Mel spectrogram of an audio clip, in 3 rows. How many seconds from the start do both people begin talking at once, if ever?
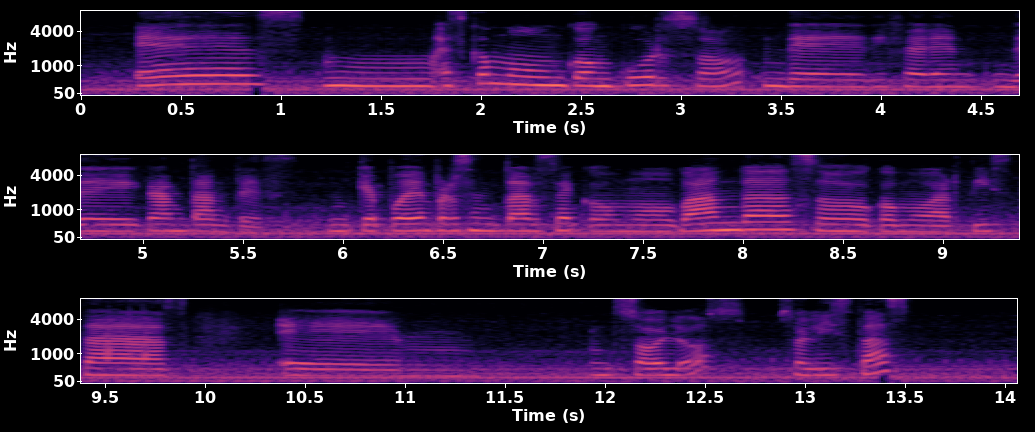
none

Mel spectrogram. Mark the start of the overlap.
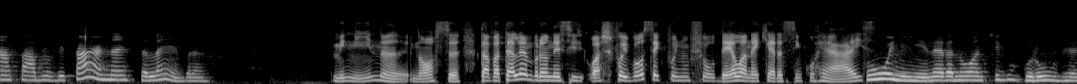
none

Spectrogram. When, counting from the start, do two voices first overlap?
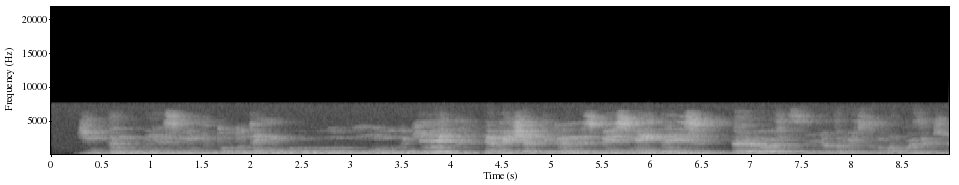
none

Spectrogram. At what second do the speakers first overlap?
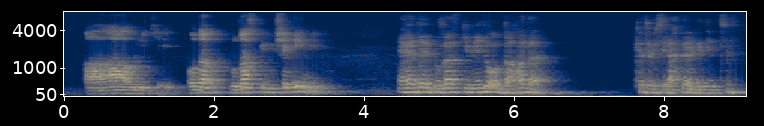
none

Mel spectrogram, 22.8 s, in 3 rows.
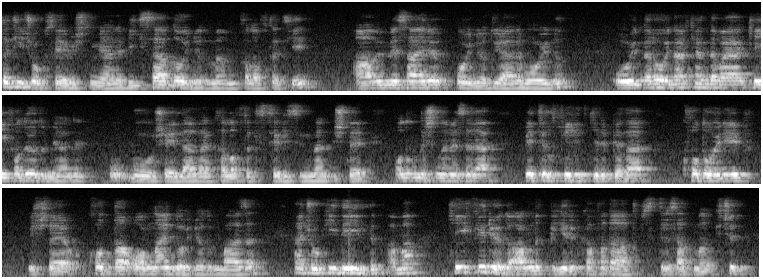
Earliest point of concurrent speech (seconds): none

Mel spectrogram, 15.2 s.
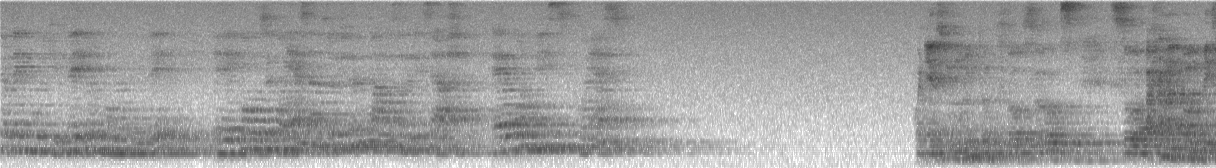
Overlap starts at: none

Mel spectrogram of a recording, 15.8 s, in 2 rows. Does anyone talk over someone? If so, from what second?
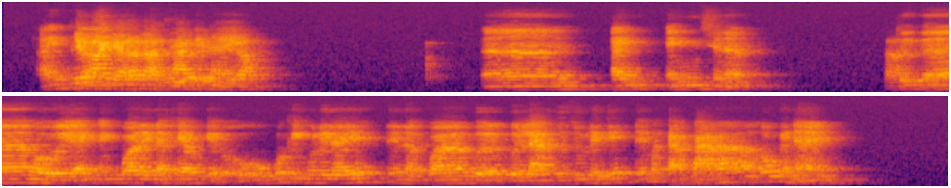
0.6 s

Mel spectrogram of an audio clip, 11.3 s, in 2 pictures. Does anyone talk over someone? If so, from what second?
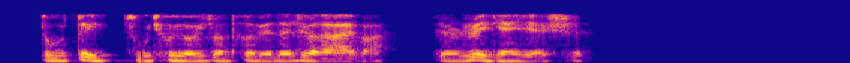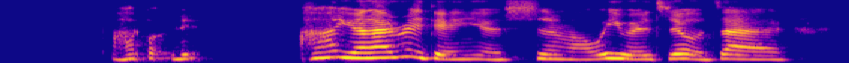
none

